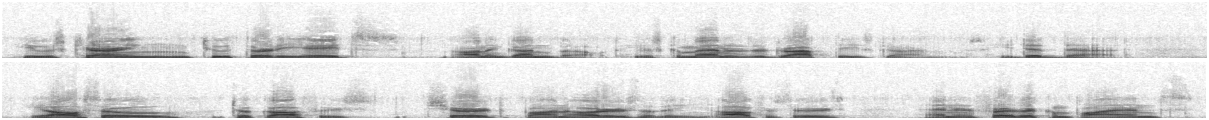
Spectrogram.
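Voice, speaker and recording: A man's voice: mid-range voice, a bit bright, low-quality recording. A man, a former law officer, giving a scripted account in a stiff, official manner.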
